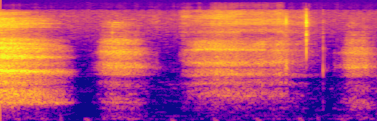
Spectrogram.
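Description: Slow, deep breaths during a vinyasa yoga flow, close and audible, with long airy inhales and exhales separated by short quiet gaps, about four breath cycles.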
